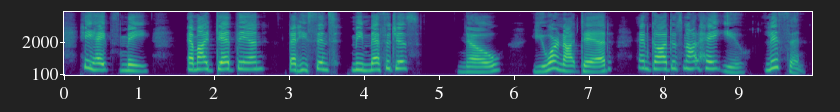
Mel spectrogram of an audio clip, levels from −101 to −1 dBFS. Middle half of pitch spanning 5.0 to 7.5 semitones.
Yes: wide, 5.6 semitones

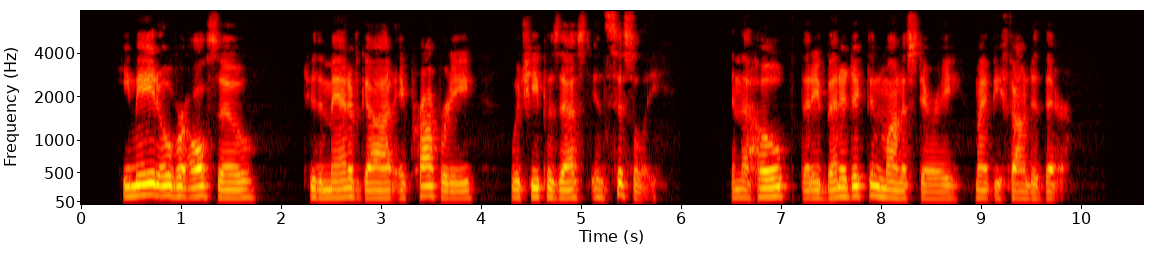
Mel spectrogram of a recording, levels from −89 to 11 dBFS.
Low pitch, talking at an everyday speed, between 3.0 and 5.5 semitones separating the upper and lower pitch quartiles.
Yes: low, 120 Hz; average, 150 wpm; average, 3.6 semitones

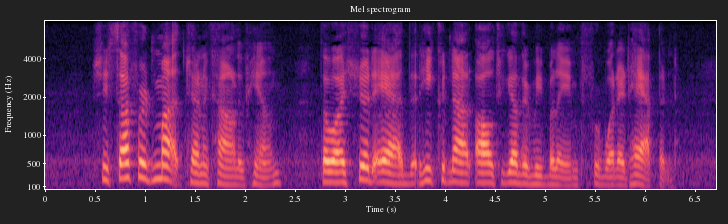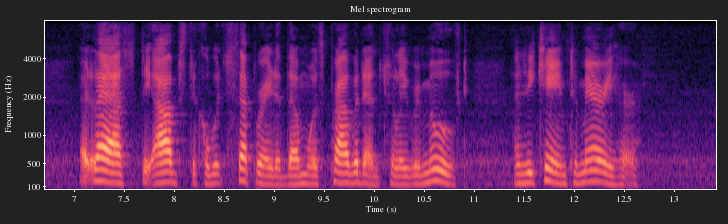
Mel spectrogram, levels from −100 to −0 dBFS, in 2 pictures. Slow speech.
No: average, 170 wpm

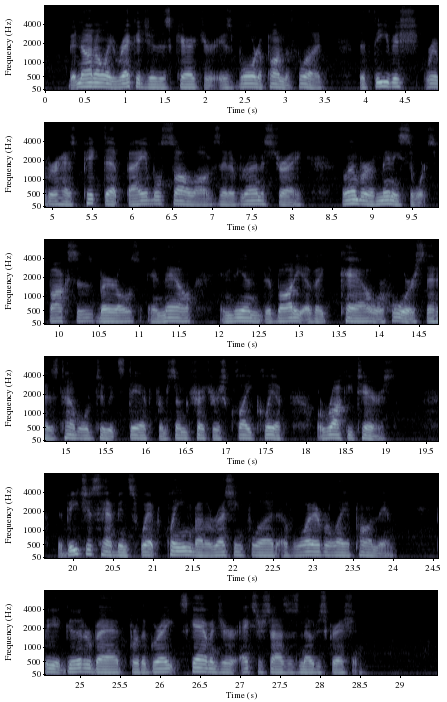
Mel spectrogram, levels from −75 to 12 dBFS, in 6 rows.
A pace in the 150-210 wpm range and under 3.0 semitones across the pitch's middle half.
Yes: average, 170 wpm; narrow, 2.5 semitones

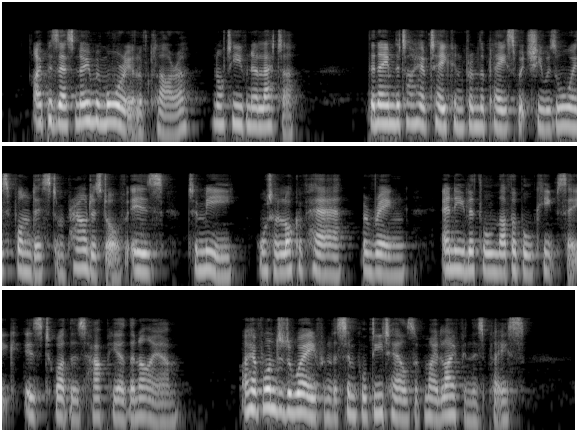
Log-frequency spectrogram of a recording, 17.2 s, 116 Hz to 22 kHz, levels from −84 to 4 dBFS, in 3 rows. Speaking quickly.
Yes: fast, 215 wpm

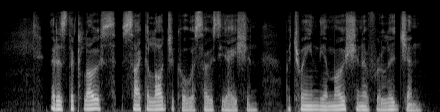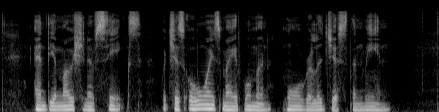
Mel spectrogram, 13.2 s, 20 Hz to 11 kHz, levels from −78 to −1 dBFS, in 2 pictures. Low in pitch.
Yes: low, 100 Hz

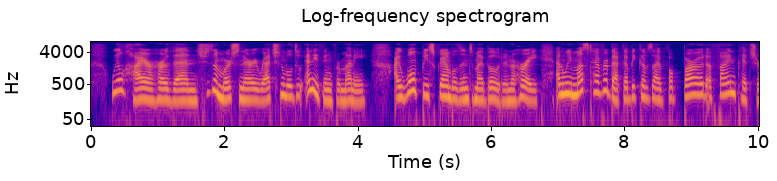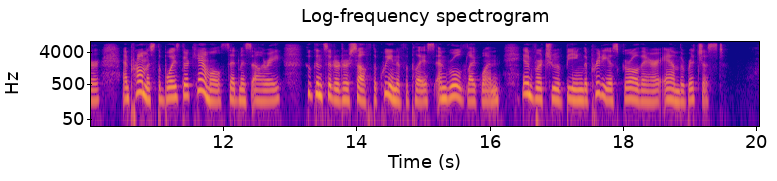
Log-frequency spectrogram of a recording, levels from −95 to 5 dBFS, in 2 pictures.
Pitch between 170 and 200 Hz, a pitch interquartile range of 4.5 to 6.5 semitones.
Yes: high, 190 Hz; average, 5.0 semitones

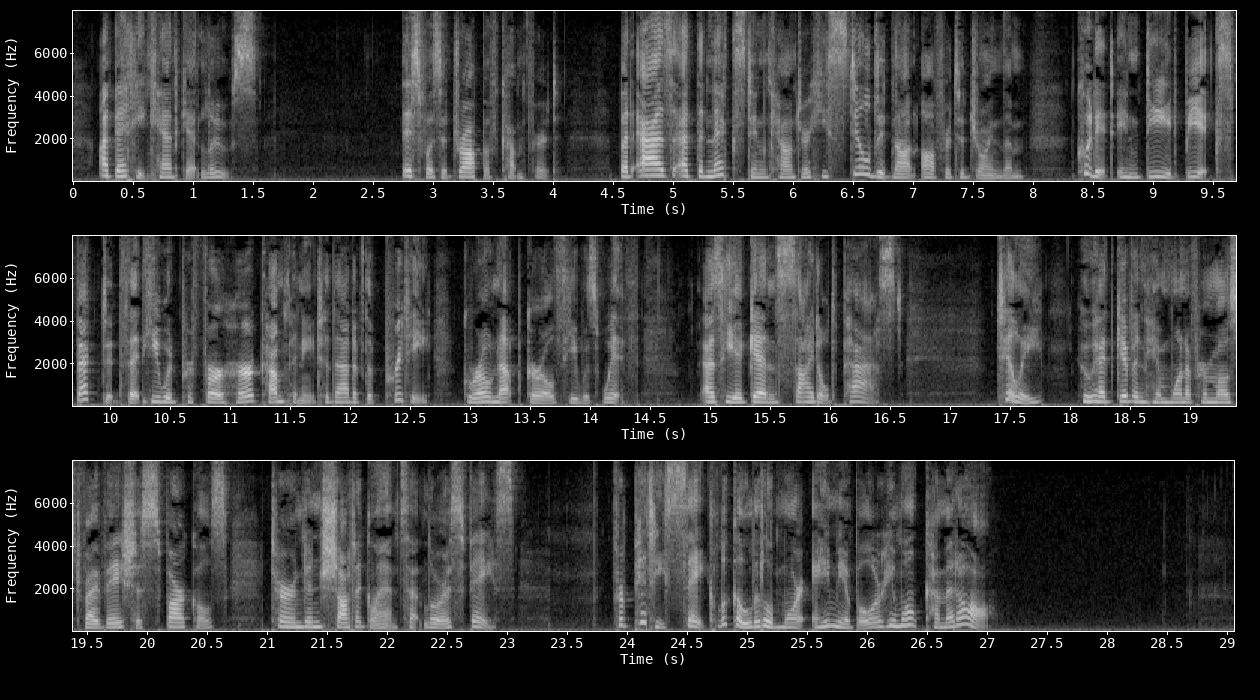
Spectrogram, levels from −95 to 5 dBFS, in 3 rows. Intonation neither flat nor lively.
Yes: average, 3.6 semitones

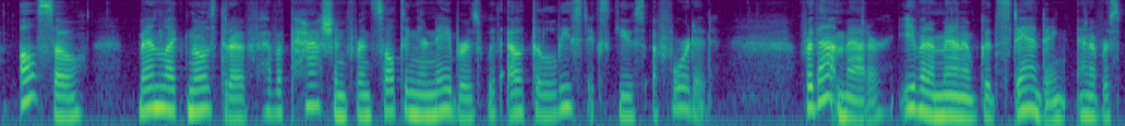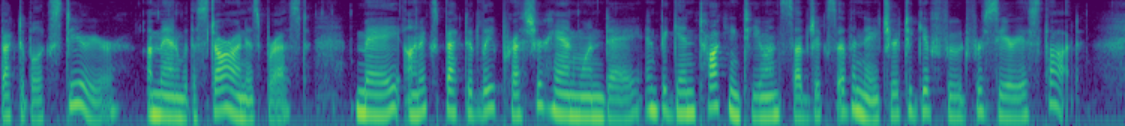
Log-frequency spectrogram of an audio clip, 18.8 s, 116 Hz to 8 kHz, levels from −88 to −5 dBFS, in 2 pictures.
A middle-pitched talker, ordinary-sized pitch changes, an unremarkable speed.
Yes: medium, 170 Hz; average, 3.6 semitones; average, 190 wpm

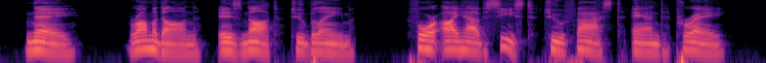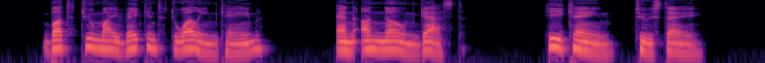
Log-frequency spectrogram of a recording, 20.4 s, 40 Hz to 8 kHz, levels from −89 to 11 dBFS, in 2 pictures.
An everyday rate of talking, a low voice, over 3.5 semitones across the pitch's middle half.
No: slow, 75 wpm; low, 115 Hz; average, 4.1 semitones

